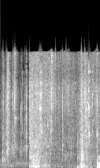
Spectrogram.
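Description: Rotted, rusted-through metal crunching and crumbling as it is broken apart by a foot, with small bits of debris clinking and scraping. The crunching is loudest from about half a second in to about a second and a half.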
